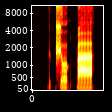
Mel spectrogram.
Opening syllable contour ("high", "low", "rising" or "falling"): high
